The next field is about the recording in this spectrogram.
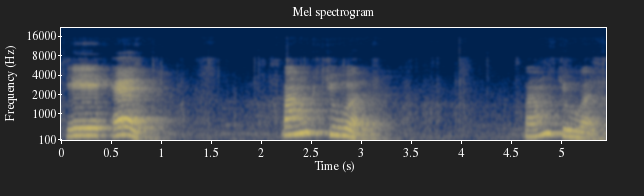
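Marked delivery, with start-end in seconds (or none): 2.2-5.4 पंक्चुअल as "pank-chu-al"; T read as CH. Shown as a demonstration. Teacher modelling the UAL rule for learners, पंक्चुअल with "ch". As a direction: say पंक्चुअल with "ch" after the k. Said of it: "टी का उच्चारण च".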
